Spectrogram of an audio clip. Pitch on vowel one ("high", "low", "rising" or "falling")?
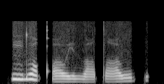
falling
